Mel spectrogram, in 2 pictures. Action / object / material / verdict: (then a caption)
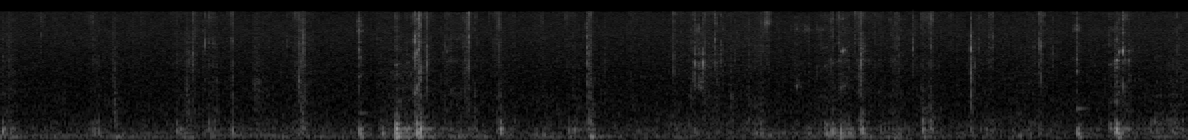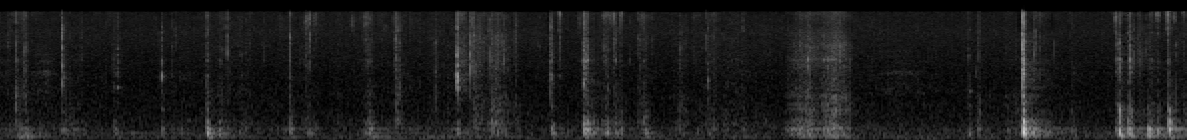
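scrape / solid bar of soap / soap / none. A utility knife blade slices thin layers from a large, solid, cream-colored stamped soap cube, and the shavings pile up. The sound is a quiet series of short, dry, crisp scraping and crunching cuts with a low-mid body and brief bright edges, spaced irregularly. Each cut dies away almost instantly, with a few louder cuts near the end.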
